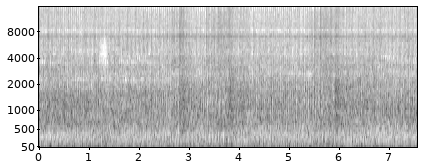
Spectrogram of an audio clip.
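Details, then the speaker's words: Diesel idling at first start after engine rebuild, cold, oil pressure about 4, no smoke; steady even clatter without knocks, misses or surging, little vibration; normal idle, minor fuel seep and air-leaking hose noted. "в принципі роби рівненько Не тіліпається ну трошки крила гуляють ну вони до цього гуляли ну такої вібрації вродьби немає сильної"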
